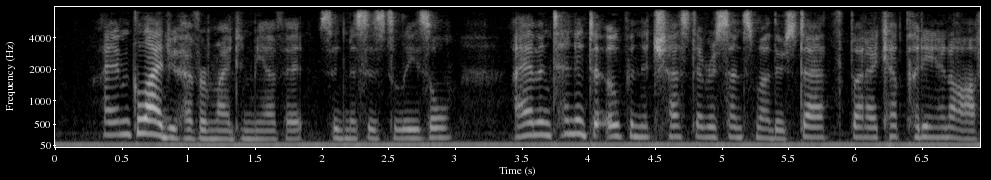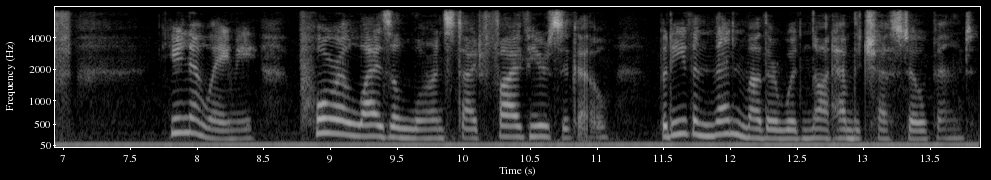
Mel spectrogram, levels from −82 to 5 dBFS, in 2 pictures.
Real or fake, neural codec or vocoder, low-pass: fake; codec, 16 kHz, 4 kbps, FunCodec, trained on LibriTTS, 50 frames a second; 7.2 kHz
